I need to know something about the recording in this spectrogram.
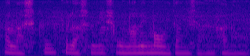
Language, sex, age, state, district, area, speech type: Bodo, female, 60+, Assam, Kokrajhar, rural, spontaneous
